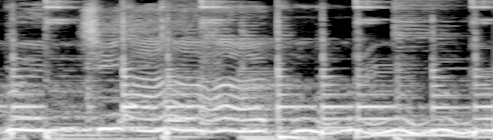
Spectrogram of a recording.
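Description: Live electone (orgen tunggal) music from a Korg arranger keyboard through PA speakers: a bending, wavering melody line over a steady bass and beat.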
